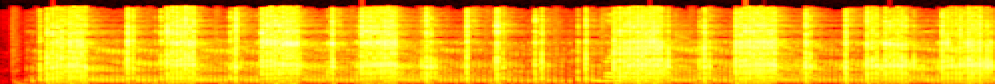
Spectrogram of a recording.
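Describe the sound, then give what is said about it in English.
A Luna moped, a two-wheeler fitted with pedals, has its engine started: loud rattling, clattering bursts come in a fast, uneven rhythm, a harsh, raw mechanical sputter that keeps going throughout. “इस two wheeler पे paddles भी होते थे. Luna. Luna is the right answer.”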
